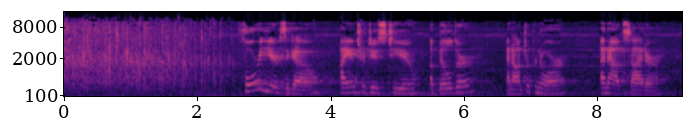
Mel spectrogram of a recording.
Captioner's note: applause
